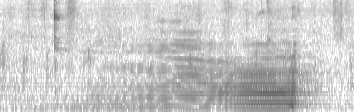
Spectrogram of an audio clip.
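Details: Cow lowing in an English cattle yard on a winter afternoon after calves were separated from their mothers: a long moo rising in pitch and swelling louder before ending abruptly, with a faint knock and soft yard background.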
